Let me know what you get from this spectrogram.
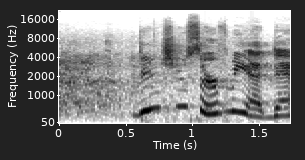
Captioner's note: laughter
